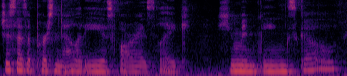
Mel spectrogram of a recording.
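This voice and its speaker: Amid audible room echo, a woman with a fairly low pitch speaks at a very slow pace with fairly even intonation. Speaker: vlogger. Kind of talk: casual vlog monologue. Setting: at home, live video. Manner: halting, repeated words; whispering.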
